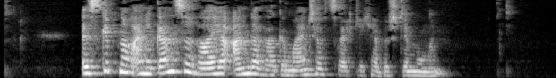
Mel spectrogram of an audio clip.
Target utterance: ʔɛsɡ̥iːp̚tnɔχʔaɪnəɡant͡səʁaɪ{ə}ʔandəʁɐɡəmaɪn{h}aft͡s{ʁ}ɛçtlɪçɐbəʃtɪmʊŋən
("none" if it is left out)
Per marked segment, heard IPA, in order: ə, ʃ, ʁ

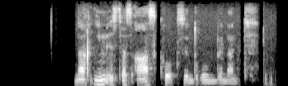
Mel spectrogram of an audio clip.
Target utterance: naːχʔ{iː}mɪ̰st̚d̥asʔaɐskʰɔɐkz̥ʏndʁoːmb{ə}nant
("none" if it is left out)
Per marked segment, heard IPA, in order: iː, ə

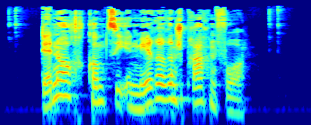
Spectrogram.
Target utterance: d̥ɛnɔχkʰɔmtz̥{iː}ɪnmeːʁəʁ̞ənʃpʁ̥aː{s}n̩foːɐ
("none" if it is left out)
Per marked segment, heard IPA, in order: iː, χ

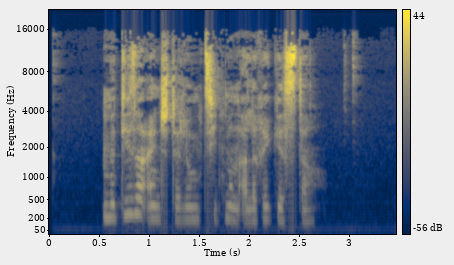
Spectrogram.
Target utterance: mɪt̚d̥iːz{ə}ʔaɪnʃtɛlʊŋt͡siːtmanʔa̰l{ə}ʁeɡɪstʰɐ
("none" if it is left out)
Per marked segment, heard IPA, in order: ɐ, ə

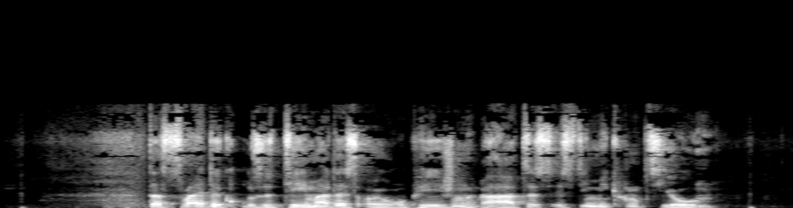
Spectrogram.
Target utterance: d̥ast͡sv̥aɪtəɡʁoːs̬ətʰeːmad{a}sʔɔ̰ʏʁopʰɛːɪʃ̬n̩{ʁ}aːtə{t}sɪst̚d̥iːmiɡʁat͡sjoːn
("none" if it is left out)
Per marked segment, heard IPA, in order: ɛ, ʁ, none

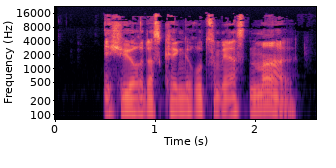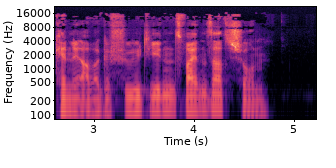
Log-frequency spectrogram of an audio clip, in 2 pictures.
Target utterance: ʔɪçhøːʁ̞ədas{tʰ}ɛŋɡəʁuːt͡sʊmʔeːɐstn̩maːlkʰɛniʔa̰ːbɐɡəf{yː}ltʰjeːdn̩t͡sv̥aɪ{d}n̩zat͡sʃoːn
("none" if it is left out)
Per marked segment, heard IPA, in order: kʰ, yː, t

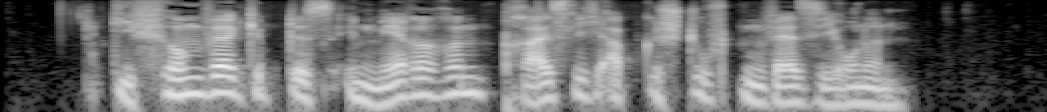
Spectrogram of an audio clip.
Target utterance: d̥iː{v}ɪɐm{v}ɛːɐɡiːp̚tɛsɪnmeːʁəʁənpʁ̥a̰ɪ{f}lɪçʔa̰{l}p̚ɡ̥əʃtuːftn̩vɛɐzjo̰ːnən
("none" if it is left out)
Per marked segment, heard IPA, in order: f, v, s, none

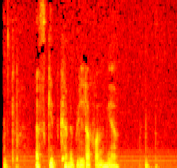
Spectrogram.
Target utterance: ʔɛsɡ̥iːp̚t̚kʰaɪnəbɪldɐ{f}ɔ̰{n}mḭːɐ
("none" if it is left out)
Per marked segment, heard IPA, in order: f, n

